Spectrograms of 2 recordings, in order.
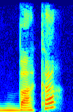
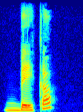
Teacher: the V you'll pronounce with the teeth on your lower lip, and the B you'll say by closing both lips. An example of a B word in Spanish is beca, which means a scholarship, beca.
